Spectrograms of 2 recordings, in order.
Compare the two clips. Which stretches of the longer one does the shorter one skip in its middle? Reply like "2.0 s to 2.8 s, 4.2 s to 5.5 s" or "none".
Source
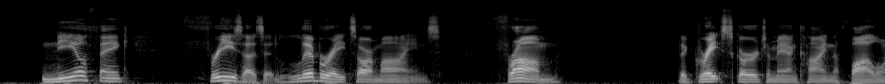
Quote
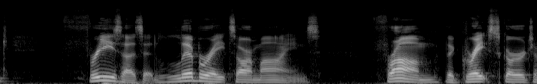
5.5 s to 6.7 s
